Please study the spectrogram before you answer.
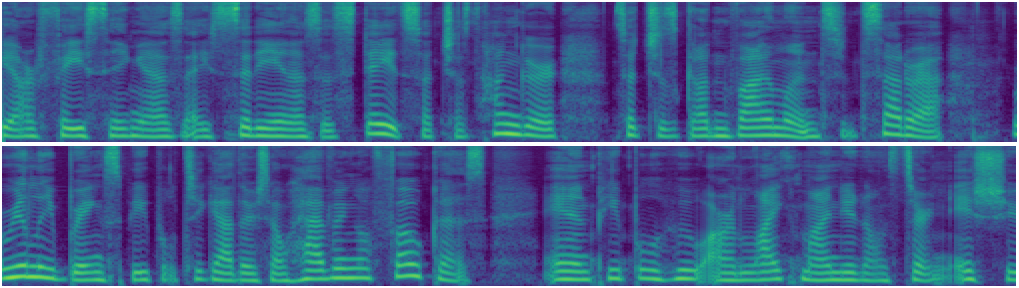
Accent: the South, United States; accent: Southern; with my most Southern accent, I talk to them, and that kind of blows their mind.

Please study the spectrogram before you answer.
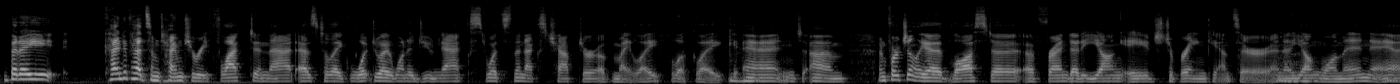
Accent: Midwest, United States; now in Lehigh Valley, United States; I am a transplant. I moved here from the Midwest. But I love the Lehigh Valley

